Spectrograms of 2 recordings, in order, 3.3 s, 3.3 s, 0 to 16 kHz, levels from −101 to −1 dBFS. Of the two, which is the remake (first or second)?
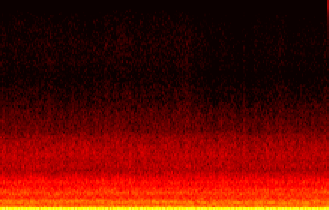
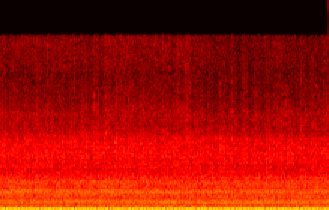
first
